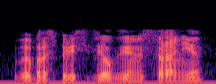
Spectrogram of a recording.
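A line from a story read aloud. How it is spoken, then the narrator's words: Snorting. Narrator (Russian): хмыкнул незнакомец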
